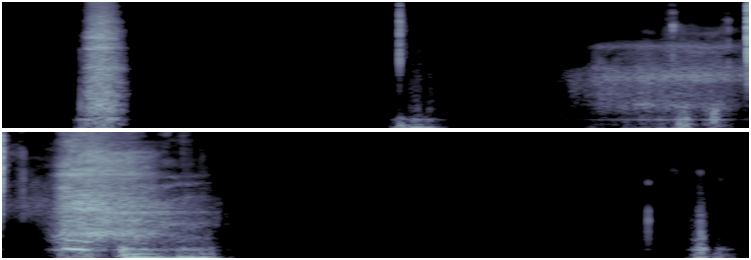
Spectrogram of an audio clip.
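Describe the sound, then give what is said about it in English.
A drawn-out yawn: a long breathy inhale sliding into a sighing exhale, preceded by a couple of short sharp breaths and followed by faint quiet clicks. “Oh, don't yawn, you'll set me off.”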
